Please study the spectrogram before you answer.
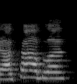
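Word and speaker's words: à table: we've called a tobler which in french means come to the table the french say a tabla and we say the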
